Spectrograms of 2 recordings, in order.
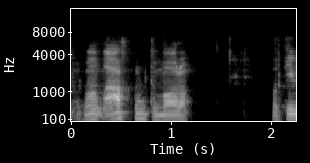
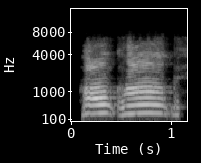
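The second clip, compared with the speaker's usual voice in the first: mock horn honk; 10 semitones higher, 3 dB louder than usual. Imitating a horn.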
